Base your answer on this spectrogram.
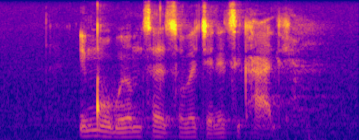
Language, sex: Zulu, male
